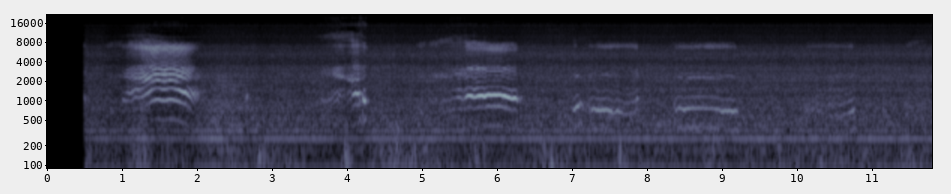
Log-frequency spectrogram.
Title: Crying newborn Baby Child Sound Effect 2024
